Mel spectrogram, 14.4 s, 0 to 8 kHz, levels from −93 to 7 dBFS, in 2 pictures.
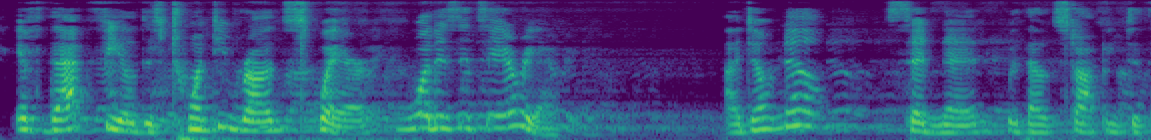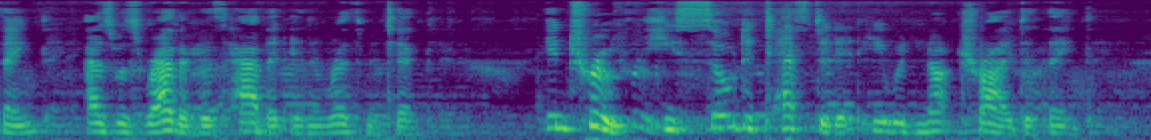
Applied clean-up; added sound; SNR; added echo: none; none; none; reverberation time 2.5 s.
